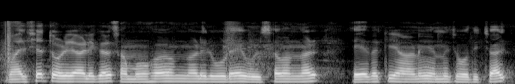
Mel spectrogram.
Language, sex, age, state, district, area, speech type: Malayalam, male, 18-30, Kerala, Wayanad, rural, spontaneous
